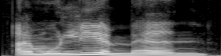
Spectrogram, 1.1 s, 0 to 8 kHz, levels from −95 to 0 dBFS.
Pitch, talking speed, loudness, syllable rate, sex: 210 Hz, 215 wpm, -17 LUFS, 5.1 syllables/s, female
